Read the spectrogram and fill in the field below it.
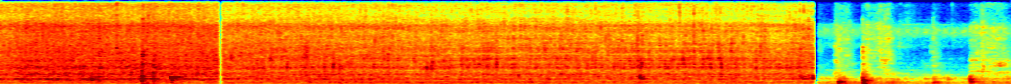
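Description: Steady loud sizzling of Bengali chicken potato curry frying in a pan with occasional stirring clinks, then a sudden drop as water is poured in and the sizzle softens.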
